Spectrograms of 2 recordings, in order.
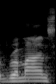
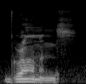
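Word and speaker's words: Grauman's: she's now at the Ramon's Theater, Chinese Ramon's Theater. What is that? Is that what am I saying it right? Gromans. Ramens. Yes, Gromans with Gromans with a G.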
